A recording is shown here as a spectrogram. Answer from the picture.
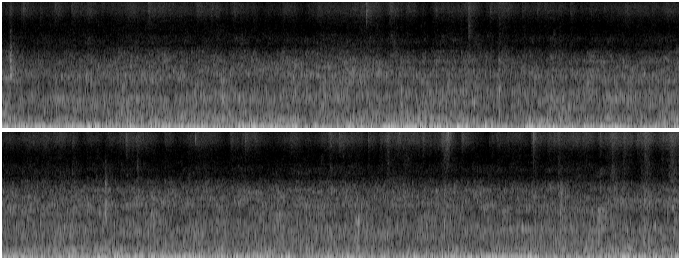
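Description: Steady low rumble of a vehicle's engine with road noise, heard from inside the cab while it crawls through a flooded road.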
